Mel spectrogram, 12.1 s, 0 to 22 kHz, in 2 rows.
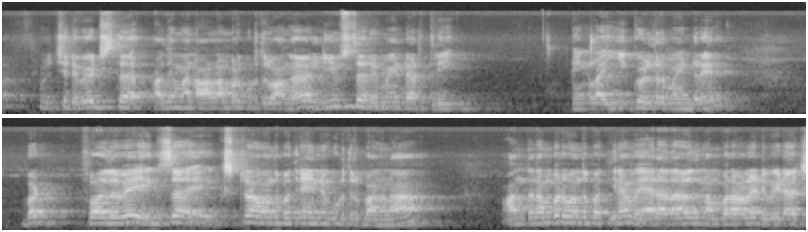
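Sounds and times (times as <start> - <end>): man narrating: 0.2 - 3.5, 4.2 - 5.4, 6.2 - 9.2, 9.8 - 12.0.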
